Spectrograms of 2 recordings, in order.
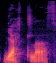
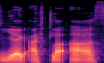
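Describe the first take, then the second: First: The words are squeezed into one short word. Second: Each word is said fully and separately.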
